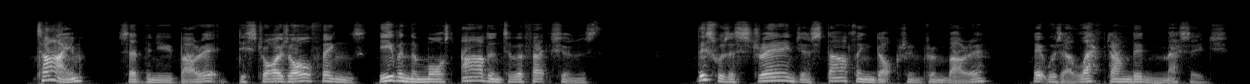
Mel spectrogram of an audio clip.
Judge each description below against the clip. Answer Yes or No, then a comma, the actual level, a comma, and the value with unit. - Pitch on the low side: Yes, low, 120 Hz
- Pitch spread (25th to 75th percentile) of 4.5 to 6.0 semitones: Yes, average, 5.3 semitones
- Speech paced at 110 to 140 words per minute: Yes, slow, 135 wpm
